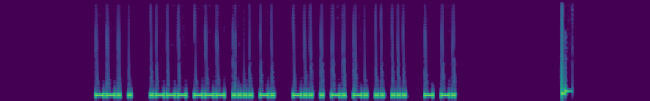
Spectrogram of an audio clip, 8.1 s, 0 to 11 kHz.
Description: Morse code, heard as a keyed tone, about 34 wpm, 700 Hz. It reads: GE JOHN DENNIS TN
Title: K1USN SST QSO Practice - 35wpm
